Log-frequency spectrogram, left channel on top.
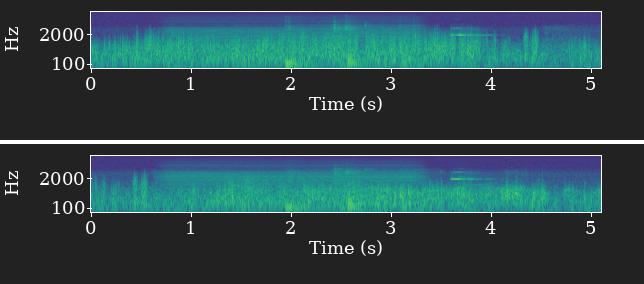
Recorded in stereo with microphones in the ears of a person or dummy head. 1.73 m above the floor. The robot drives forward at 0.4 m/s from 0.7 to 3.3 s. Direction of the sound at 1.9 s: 25° left (ahead or behind).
